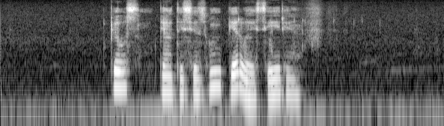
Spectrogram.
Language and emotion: Russian, sad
